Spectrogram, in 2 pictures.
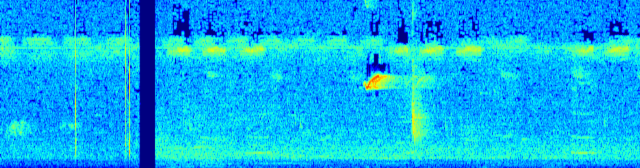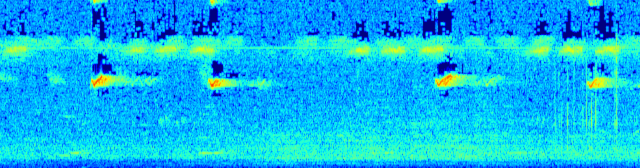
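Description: A bird giving short, sharp, high-pitched call notes, repeated every one to three seconds. Under the calls runs a steady high insect trill.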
